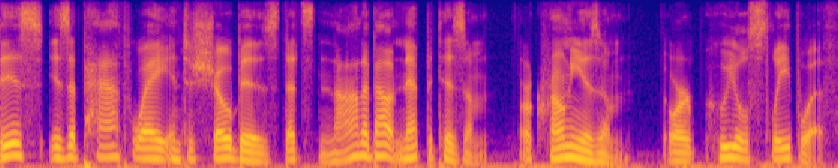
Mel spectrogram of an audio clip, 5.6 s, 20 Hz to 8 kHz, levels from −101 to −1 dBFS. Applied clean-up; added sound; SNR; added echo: none; none; none; none.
